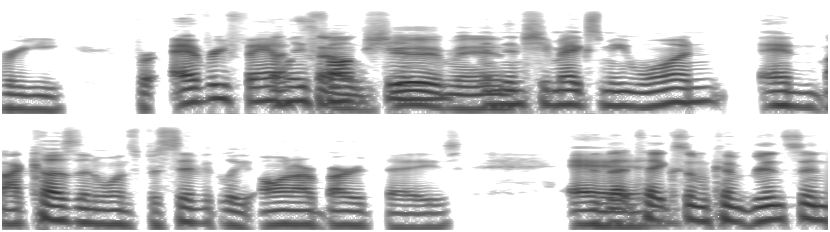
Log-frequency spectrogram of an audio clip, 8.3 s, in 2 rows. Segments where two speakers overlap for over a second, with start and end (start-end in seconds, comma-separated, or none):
1.3-2.6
